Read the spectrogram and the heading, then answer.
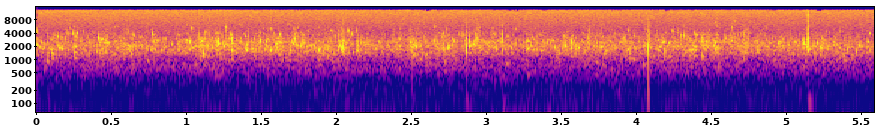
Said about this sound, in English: If you have a flowing river, it's the little stones and the little sand in the creek bed that just go flowing with the water, and that actually makes a nice sound. It's actually the rocks, the gravel, the sand that gets washed down a creek.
